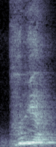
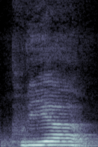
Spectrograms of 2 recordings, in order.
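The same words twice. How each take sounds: First: It is shouted loudly. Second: It is said quietly and calmly.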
